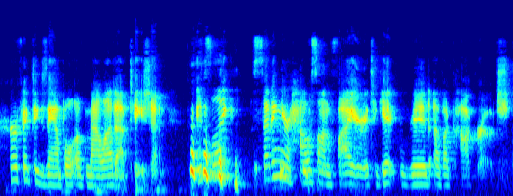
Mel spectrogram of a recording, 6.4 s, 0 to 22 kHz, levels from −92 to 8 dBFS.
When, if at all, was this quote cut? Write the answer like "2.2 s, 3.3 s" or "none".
2.1 s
